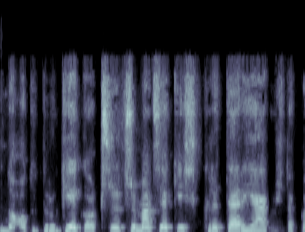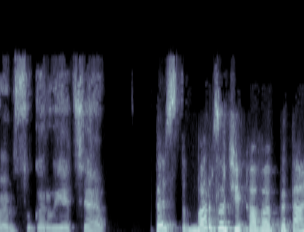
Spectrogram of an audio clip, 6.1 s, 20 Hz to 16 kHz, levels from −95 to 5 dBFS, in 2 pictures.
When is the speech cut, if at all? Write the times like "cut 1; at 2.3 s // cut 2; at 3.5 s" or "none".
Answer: cut 1; at 2.7 s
